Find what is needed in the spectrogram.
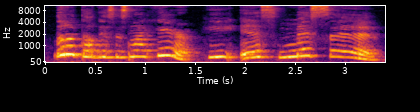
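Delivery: a frightened father announcing his son is gone; alarmed father. Acted. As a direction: voice rising with worry, then slowing on missing. Father panics in story.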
